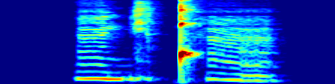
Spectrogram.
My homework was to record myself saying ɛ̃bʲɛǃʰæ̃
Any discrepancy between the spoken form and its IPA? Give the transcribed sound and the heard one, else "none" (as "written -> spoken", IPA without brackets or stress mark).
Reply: none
